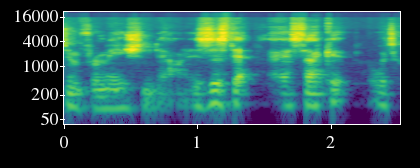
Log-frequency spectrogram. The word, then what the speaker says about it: Akashic: Is this the Asakit, what's it called, Asakit records? I think it is. Maybe you guys know how to pronounce it. Akashic Akashic, records.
